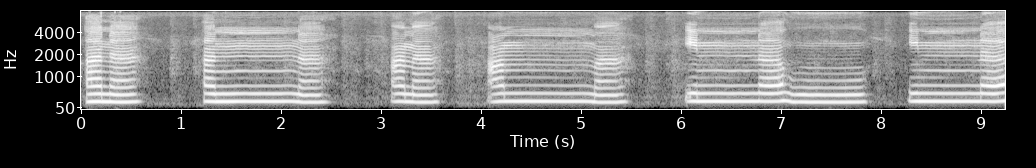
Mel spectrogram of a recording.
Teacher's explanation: suaranya ditekan ditahan dua harokat dan berdengung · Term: Nun tasydid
